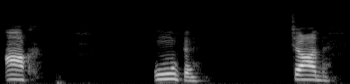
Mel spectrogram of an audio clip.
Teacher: अनुनासिक स्वर ध्वनियां होती हैं जिसका उच्चारण मुख और नाक की सहायता से किया जाता है।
